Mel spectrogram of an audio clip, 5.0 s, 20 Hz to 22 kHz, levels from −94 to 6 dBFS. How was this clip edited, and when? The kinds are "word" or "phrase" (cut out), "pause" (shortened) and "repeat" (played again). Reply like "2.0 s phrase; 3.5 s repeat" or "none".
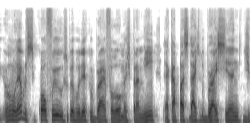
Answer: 3.2 s pause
